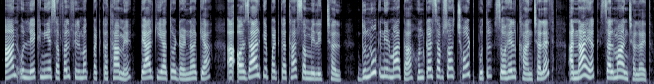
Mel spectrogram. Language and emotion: Maithili, neutral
